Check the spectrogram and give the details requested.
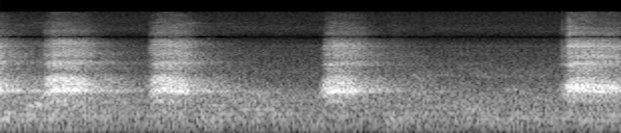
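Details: Crows or ravens calling over a long stretch, here four harsh, hoarse caws spaced about one to one and a half seconds apart, each short and loud, against a faint steady background hiss.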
